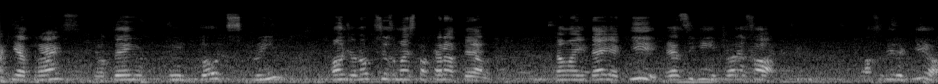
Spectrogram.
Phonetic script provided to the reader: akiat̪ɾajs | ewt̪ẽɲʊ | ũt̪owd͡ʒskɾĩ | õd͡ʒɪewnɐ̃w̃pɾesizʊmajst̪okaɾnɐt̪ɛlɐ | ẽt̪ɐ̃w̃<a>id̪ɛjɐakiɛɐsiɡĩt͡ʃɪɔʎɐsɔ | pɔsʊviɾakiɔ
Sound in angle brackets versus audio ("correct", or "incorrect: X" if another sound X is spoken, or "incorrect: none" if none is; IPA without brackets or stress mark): incorrect: ɐ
